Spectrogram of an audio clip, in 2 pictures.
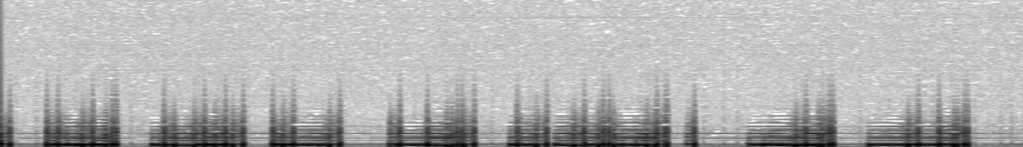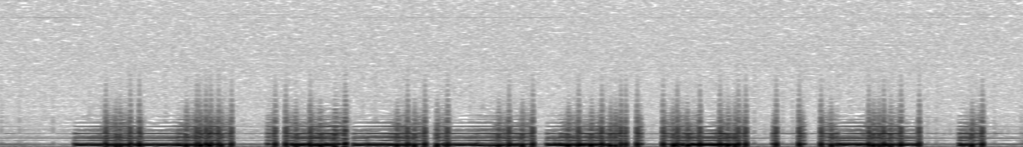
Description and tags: Rhodes piano and granular synthesis set to "freeze" mode.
